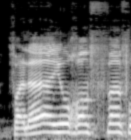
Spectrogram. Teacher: खा हुरूफ मुस्तअलिया है, पुर पढ़ेंगे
